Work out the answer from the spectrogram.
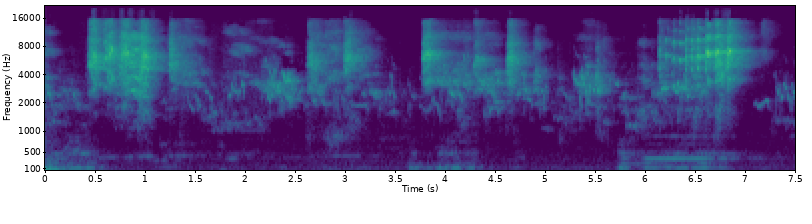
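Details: Several pet budgerigars warble together, a rapid stream of shrill chirps and buzzy notes rising into loud bursts every second or two, with a faint low hum underneath.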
